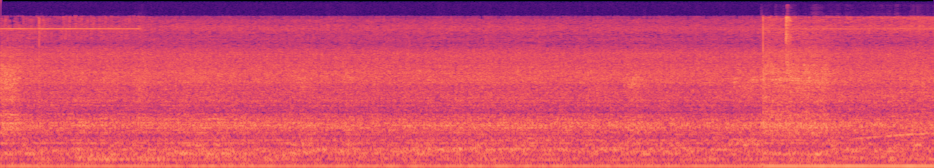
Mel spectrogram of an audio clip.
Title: GE || Washing machine || Normal sound || Spinning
